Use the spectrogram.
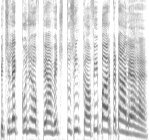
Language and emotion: Punjabi, surprised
